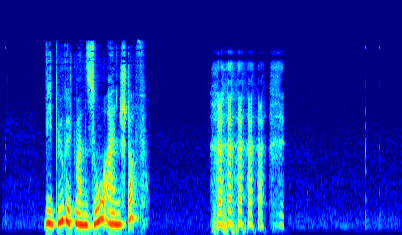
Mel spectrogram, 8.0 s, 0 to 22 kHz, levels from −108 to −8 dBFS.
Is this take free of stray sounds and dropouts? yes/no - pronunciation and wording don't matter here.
no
